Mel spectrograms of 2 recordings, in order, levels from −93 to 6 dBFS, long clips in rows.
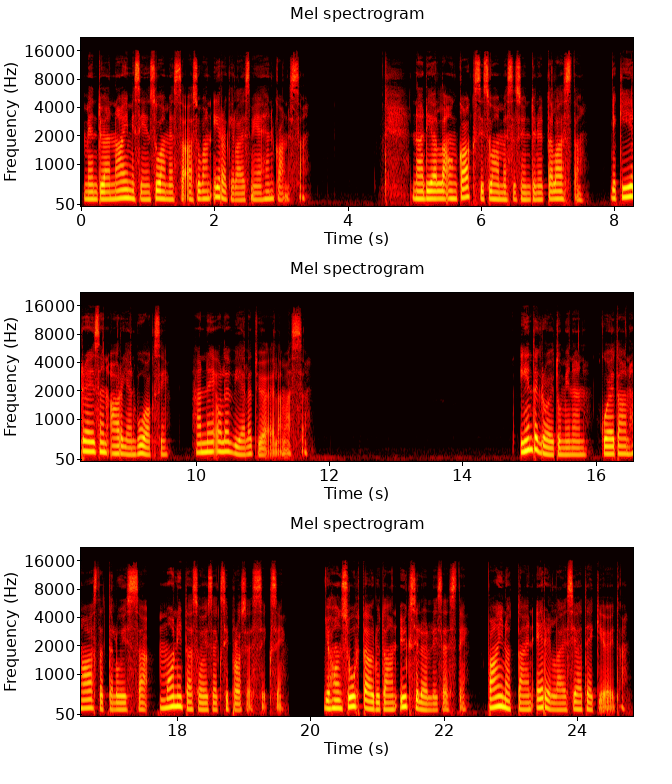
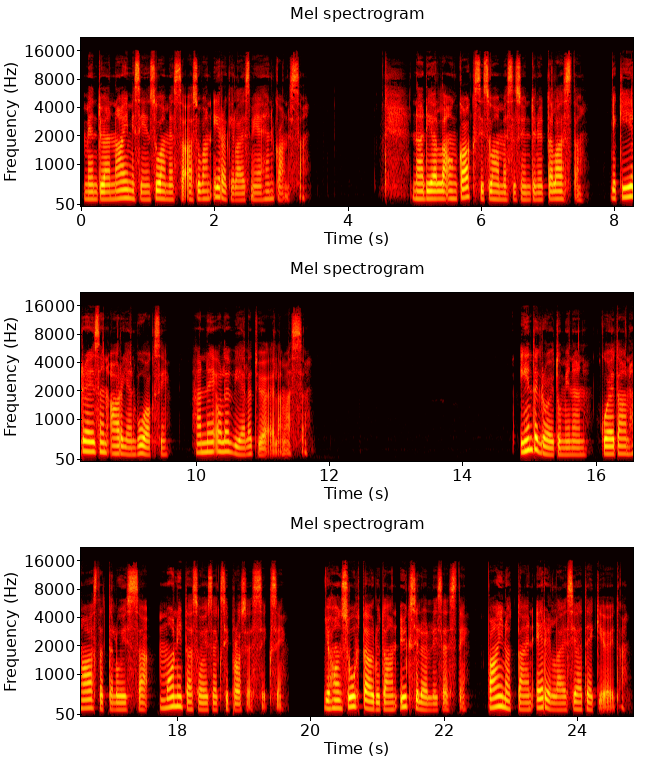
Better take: first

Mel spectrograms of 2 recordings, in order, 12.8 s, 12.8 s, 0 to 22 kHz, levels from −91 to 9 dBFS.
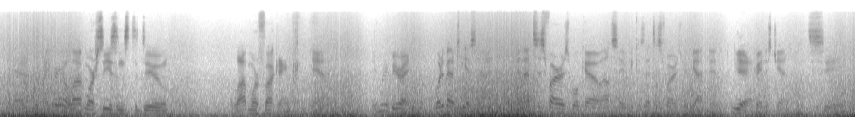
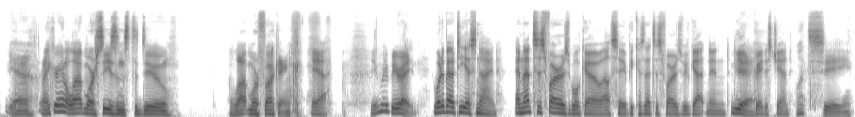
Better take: second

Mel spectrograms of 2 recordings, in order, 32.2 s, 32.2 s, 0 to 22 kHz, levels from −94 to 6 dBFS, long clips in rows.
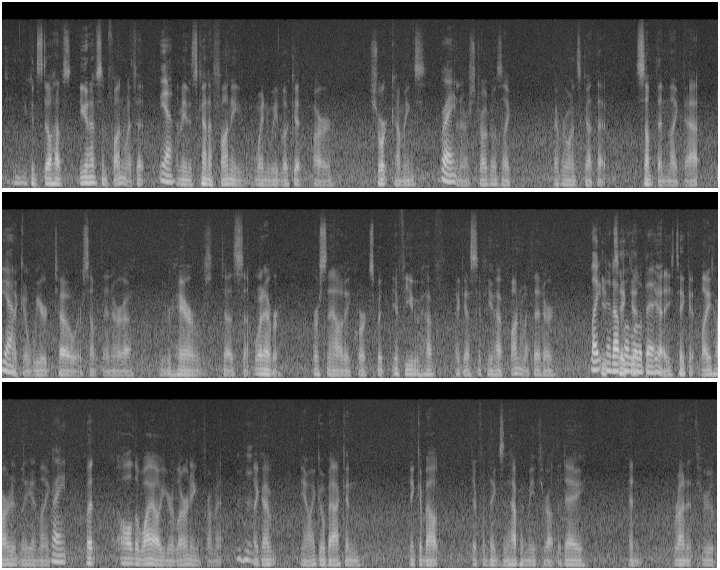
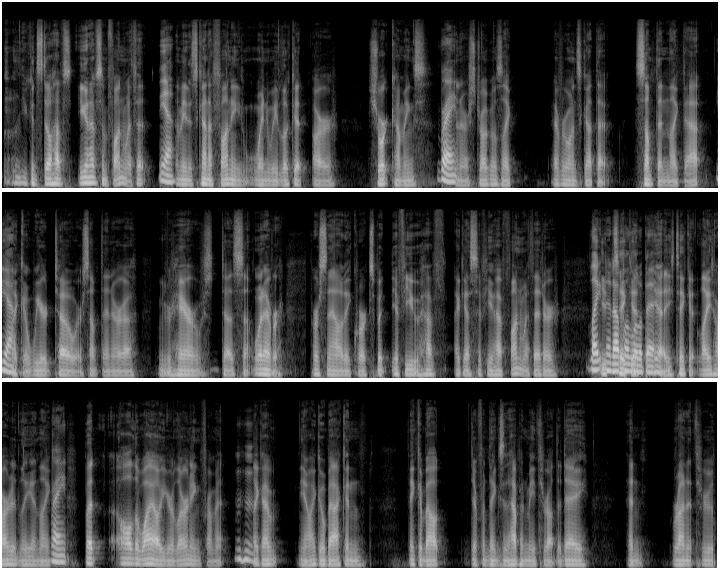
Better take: second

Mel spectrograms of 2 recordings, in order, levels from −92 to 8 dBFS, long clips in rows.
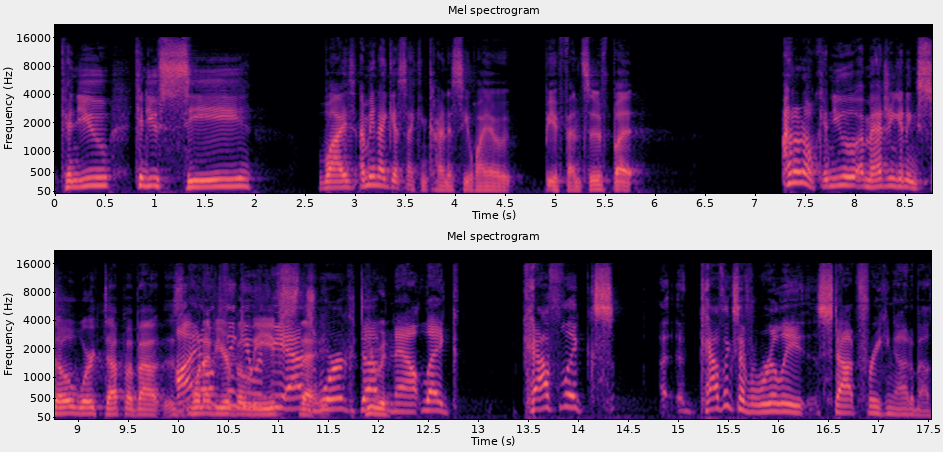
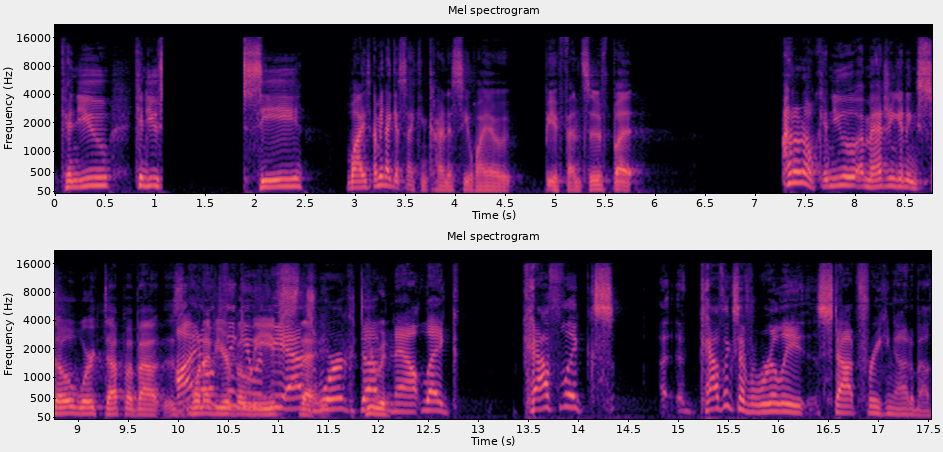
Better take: first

